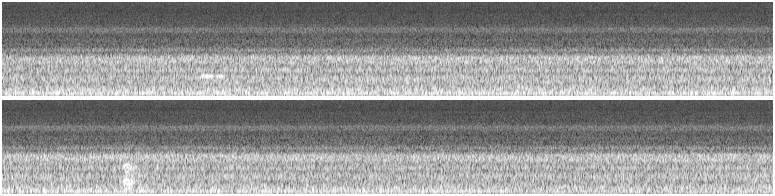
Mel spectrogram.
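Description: Diesel engine idling steadily, a low, even drone heard from inside a truck cab.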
